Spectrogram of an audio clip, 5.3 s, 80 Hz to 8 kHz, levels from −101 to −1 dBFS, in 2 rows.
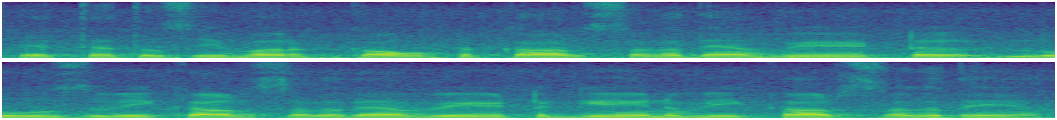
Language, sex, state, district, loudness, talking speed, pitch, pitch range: Punjabi, male, Punjab, Kapurthala, -17 LUFS, 215 wpm, 130 Hz, 125-135 Hz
